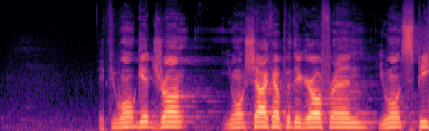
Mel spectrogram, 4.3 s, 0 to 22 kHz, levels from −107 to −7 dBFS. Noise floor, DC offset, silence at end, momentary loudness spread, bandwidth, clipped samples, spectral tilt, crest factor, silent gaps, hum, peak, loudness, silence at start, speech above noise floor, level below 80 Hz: -68 dBFS; under 0.1%; 0 s; 10 LU; 15 kHz; under 0.1%; -6.5 dB/octave; 18 dB; none; none; -8 dBFS; -26 LUFS; 1 s; 43 dB; -62 dBFS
